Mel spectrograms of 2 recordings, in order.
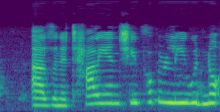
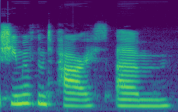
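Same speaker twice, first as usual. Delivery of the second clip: ordinary talk, nothing marked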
